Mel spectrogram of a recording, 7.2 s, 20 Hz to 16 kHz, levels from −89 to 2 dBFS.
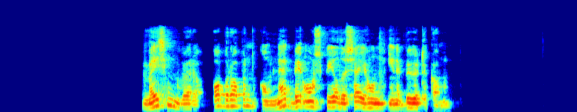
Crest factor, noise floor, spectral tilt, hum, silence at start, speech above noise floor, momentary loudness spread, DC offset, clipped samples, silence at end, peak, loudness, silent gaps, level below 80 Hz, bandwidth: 18 dB; under -90 dBFS; -5.5 dB/octave; none; 1.8 s; over 73 dB; 7 LU; under 0.1%; under 0.1%; 1.6 s; -2 dBFS; -18 LUFS; none; -58 dBFS; 7.6 kHz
